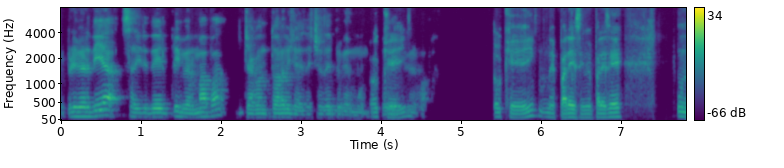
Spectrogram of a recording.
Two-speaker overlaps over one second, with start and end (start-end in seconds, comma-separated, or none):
none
